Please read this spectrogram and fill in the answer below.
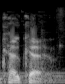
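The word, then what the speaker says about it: cocoa: That you don't pronounce the A in Coco.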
